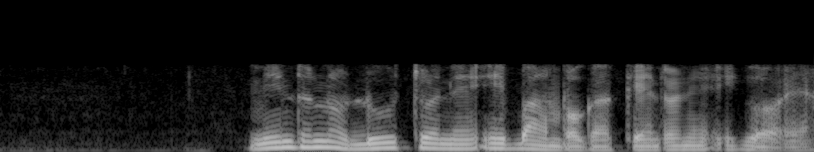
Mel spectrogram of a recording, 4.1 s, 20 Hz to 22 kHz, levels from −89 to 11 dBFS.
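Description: At 3.22 s, just after "duto ne ibamboga", the codec suffers an AMR rate drop: the link falls back from a rate that sounds like AMR-NB's full 12.2 kbps mode to one that points to its lowest, about 4.75 kbps. The narrowband speech, lightly coloured by the codec until then, keeps the same 4 kHz ceiling and continues without a gap, but turns rough, buzzy and synthetic through to the end of the clip at 4.07 s.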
